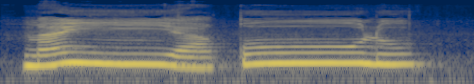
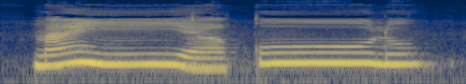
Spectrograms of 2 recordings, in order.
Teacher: meleburkan nun sukun atau tanwin ke huruf sesudahnya disertai dengan dengung atau ghunah selama kira-kira dua harakat. Nah, huruf-huruf idgham bighunah ada empat huruf.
